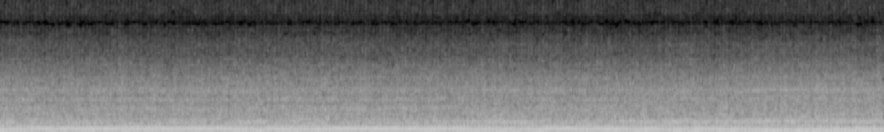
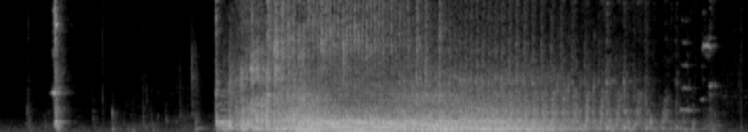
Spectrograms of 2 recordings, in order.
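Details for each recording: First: Briggs and Stratton small engine after a repeat carburetor cleaning: a steady full-speed drone with constant pitch and no surging or hunting. It no longer runs slow and now runs normally. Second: Craftsman mower with a Briggs & Stratton engine, unused since fall, with fresh fuel added and primed: it fires and runs evenly about four seconds, then the beat slows and fades until it dies. Fuel starvation from a clogged carburetor jet.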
